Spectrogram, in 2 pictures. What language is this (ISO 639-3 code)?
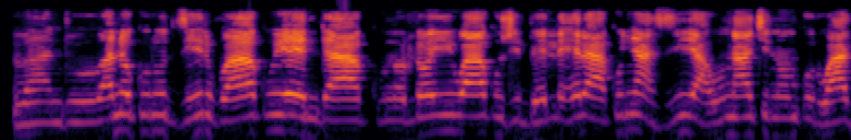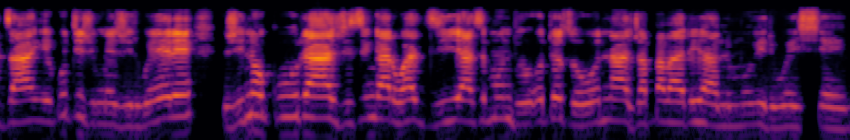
ndc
